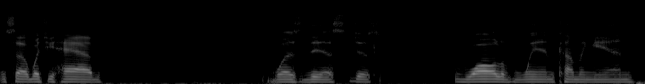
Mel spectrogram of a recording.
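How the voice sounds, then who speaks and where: Speaking in an Alabama accent, a man has a dark, mellow tone and monotone, flat intonation. He goes at a very slow pace with long, frequent pauses. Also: medium pitch for a man. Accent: Southern US (Alabama). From US South, Central Alabama. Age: 20s. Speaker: storm chaser and weather livestreamer. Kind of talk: casual live stream chat with viewers. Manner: casual, conversational.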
